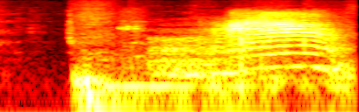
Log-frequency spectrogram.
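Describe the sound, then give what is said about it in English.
A single drawn-out cat meow, fairly clear, rising in pitch and intensity toward a strained, whiny peak before tapering off. No one talks over it. “Meow.”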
